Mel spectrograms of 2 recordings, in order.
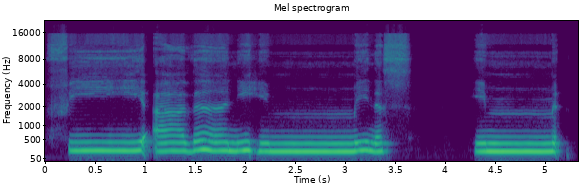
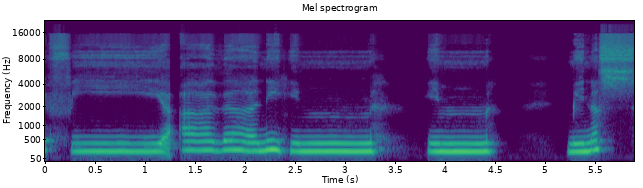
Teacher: This closing the mouth and feeling the buzzing sound and trying to take it in the nose is called nasalization or gunna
